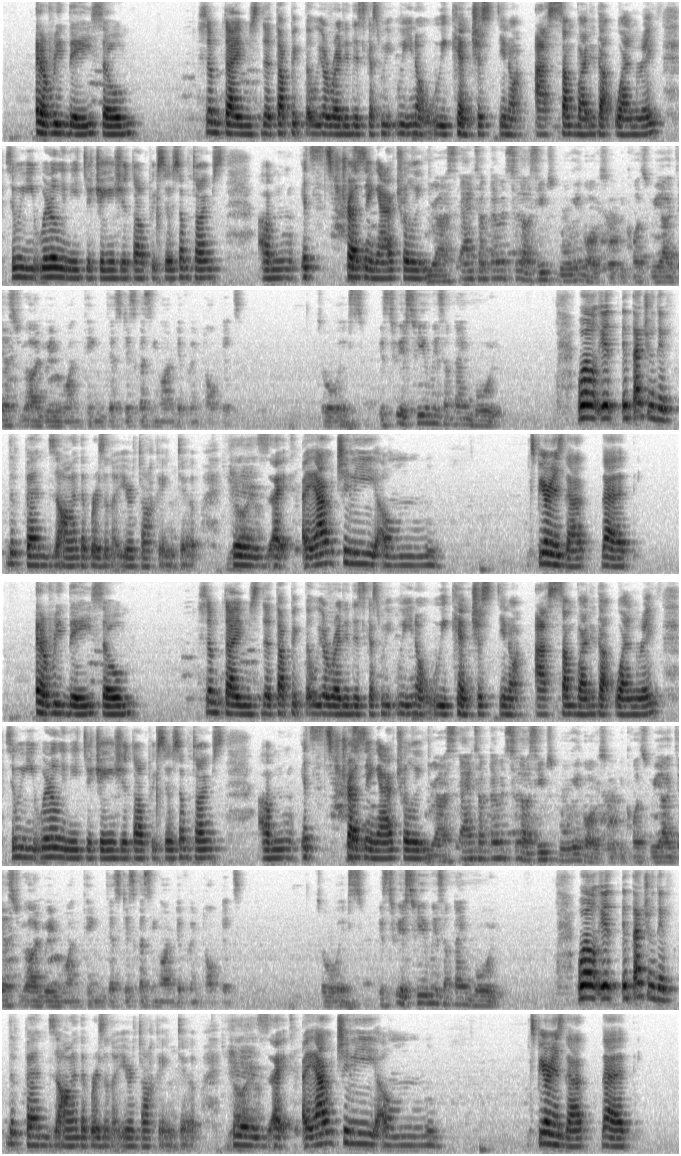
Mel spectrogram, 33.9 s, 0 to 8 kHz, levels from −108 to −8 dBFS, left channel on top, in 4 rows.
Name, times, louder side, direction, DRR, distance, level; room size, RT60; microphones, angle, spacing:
voice 1, 0.4-1.7 2.5-11.2 11.7-13.8 23.9-30.8 32.1-33.4, equal, ahead, 0.4 m, -25 dB
voice 2, 12.6-12.9 13.7-19.8 20.9-23.1 28.2-28.6 29.9-30.0, right 2 dB, 85° right, 0.7 m, -40 dB
2.3 x 2.0 x 3.3 m
head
